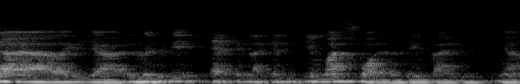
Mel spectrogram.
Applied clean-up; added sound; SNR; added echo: none; none; none; reverberation time 0.6 s.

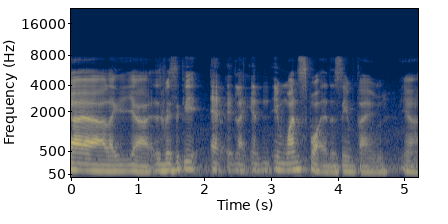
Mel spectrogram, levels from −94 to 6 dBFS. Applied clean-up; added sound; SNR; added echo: none; none; none; none.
